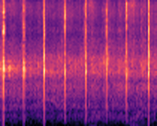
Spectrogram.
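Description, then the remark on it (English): An audience in a church sanctuary claps in unison one morning, about eight sharp, even claps at a steady brisk tempo over a faint background hum, with no one speaking. “Let's applaud this day this morning, okay?”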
